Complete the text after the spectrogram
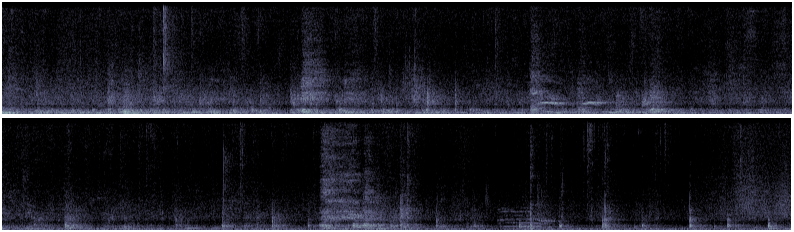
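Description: Footsteps shuffle across a wooden stage.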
